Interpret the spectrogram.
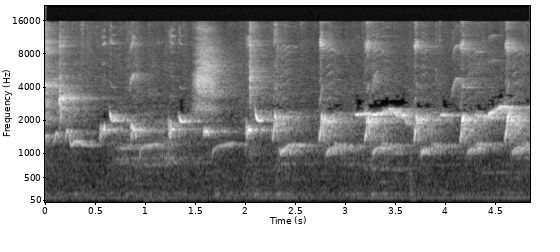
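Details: White-rumped shama of the 'blorok' mottled type, caged, countering a rival on Thursday 19 May at 9 a.m.: quick sequences of short whistled notes repeated in rising steps, with a few harsh scratchy bursts and steady hum.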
